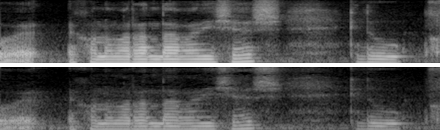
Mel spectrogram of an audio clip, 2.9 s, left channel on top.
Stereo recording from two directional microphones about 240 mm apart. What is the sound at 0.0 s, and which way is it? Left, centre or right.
Speech, left.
